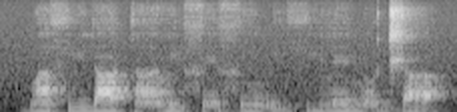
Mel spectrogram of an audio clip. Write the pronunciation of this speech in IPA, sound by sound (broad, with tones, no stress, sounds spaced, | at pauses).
b ã˦ h i˦ j a˦ k ã˧ l i˦ f e˧ f ĩ˧ n i˨ h i˧ l e˦ n o˧ d͡ʒ a˨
